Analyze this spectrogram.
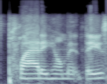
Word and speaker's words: Platyhelminthes: If we look at flatworms, their fancy name is Platyhelminthes. I always tell students, just remember plat rhymes with flat, right?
